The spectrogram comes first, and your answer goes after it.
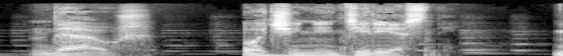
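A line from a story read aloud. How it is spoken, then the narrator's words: Displeased mumbling. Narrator (Russian): недовольно пробурчал император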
